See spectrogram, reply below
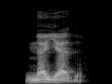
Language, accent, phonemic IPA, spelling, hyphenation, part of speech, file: French, France, /na.jad/, naïade, na‧ïade, noun, LL-Q150 (fra)-naïade.wav
- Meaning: naiad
